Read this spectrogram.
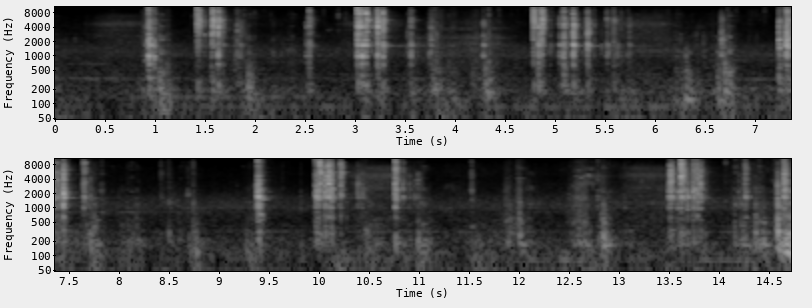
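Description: Small metal parts click and tap against a metal plate.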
